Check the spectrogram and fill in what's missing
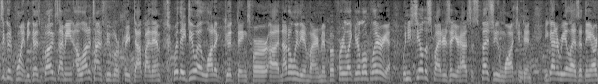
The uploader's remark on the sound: This episode the guys are recording during their Boot to Boot event that happened June 29th, 2019. The Flying Boots and Wings of Tacoma.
